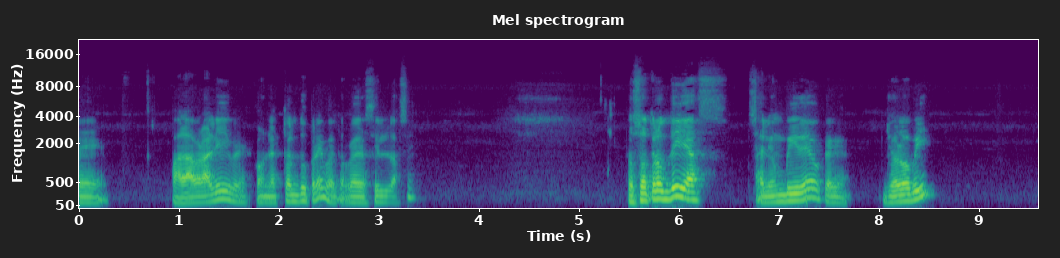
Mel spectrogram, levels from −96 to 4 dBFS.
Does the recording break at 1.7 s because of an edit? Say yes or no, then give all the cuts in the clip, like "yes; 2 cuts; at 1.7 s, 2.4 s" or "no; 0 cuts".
no; 0 cuts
